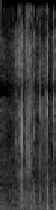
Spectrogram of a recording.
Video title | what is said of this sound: ASMR Soft Spoken Book Haul (Tapping, Scratching) | It has like a soft cover which has a different sound to it when you're tapping and scratching and things like that. It's like that smooth texture.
